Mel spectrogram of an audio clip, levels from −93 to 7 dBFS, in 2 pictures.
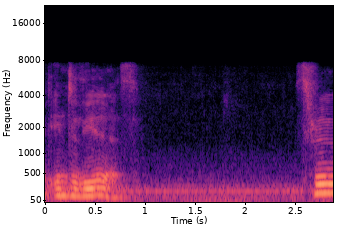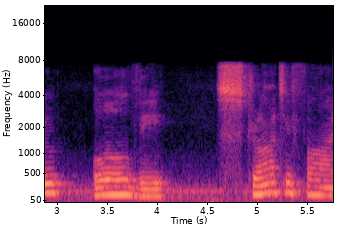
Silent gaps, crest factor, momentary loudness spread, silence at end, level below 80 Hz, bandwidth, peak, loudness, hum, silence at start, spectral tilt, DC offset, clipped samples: none; 14 dB; 21 LU; 0 s; -44 dBFS; 8 kHz; -8 dBFS; -21 LUFS; none; 0 s; -6 dB/octave; under 0.1%; under 0.1%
